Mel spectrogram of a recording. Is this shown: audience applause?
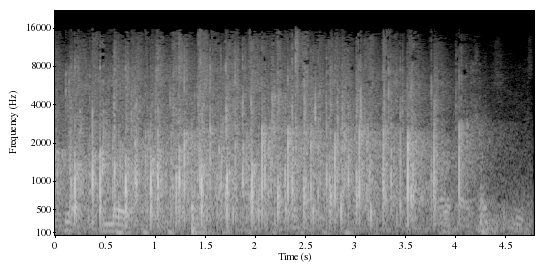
yes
